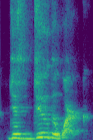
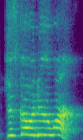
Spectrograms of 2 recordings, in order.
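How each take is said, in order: First: Said in the usual way. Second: Much higher, louder "Just go and do the work"; emphatic repeat. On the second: Real, not acted. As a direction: push the repeat up high and strong. Repeated advice, louder second take.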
